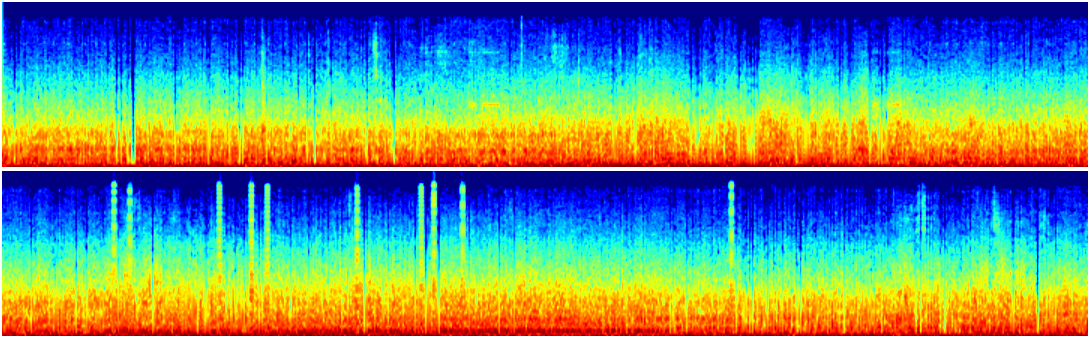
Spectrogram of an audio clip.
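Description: Tyres rumble and hum on the road surface.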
